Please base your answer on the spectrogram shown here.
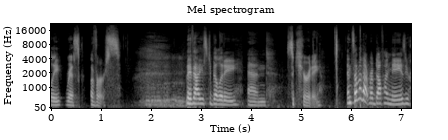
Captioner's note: laugh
